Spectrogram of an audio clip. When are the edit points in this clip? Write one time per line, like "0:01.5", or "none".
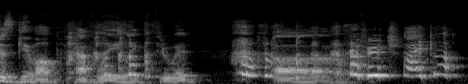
none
